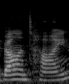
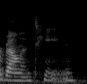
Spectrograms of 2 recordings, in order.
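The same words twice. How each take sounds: First: Valentine ending like "tine", rhyming with "fine"; -tine pronunciation. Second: Put-on Valentine ending like "teen"; -teen pronunciation. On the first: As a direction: say Valentine with a long I in the last syllable. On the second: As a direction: say Valentine with an "ee" sound in the last syllable. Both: Shown as a demonstration. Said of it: "is it Valentine or Valentine".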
